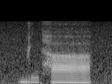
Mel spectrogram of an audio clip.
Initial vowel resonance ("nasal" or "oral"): oral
